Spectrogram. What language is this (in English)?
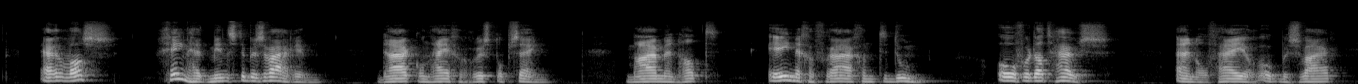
Dutch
